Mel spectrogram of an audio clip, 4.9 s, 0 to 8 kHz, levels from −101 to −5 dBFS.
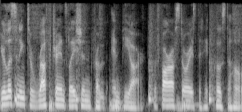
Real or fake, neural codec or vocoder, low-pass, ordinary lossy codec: real; none; 7.2 kHz; MP3, 48 kbps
